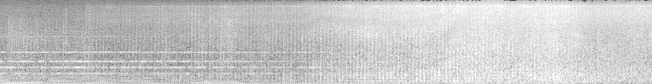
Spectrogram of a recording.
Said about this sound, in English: And then when we were almost down, the helicopter came and hovered directly above us, and the winchman came down and landed just in front of us, which was quite exciting if we hadn't been so upset, with a camera in his hand.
